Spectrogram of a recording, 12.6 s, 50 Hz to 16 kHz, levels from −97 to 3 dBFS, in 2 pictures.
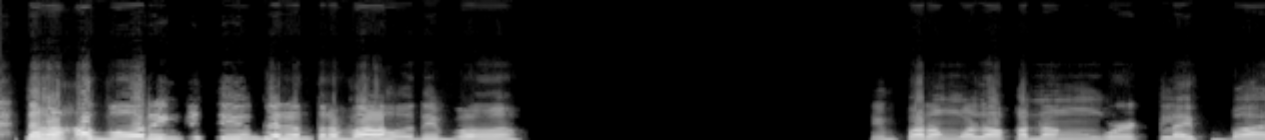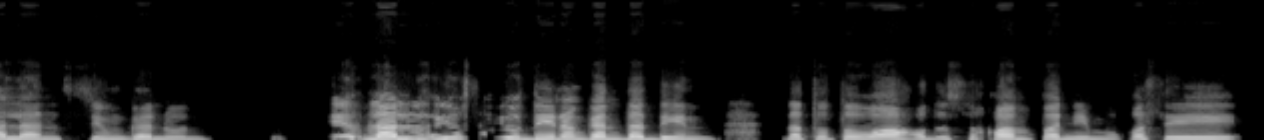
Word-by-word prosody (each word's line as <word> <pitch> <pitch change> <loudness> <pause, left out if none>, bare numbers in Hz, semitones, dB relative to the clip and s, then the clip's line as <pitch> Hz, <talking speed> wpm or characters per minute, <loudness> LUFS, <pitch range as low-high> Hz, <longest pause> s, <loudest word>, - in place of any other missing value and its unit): nakaka-boring 355 -1 +7
kasi 410 0 -8
yung 370 - -5
ganung 340 +1 +4
trabaho 280 -4 +5
'di 285 +1 -3
ba? 220 +1 0 1.7
Yung 230 0 -11
parang 255 +2 0
wala 245 -2 +1
ka 255 - -3
ng 245 -1 -4
work-life 225 0 -4
balance 185 +1 -3
yung 205 -3 -10
ganun. 185 -1 -8 0.6
Yu 280 -1 -7
lalo 315 +2 +1
yung 385 +4 -4
sayo 445 0 -8
din, 285 0 -4
ang 295 0 -5
ganda 295 -1 -1
din, 215 0 -7 0.4
natutuwa 255 0 -3
ako 260 - -11
dun 250 +2 -14
sa 275 +2 -17
company 225 -1 -4
mo 200 -1 -15
kasi 215 0 -6
245 Hz, 145 wpm, -20 LUFS, 220-295 Hz, 1.7 s, nakaka-boring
